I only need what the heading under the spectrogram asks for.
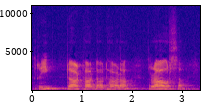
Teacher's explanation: री, टा, ठा, डा, ढा, ड़ा, रा और सा, इसका उच्चारण स्थान मूर्धा है। इस कारण से इसको मूर्धन्य सा भी कहा जाता है।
